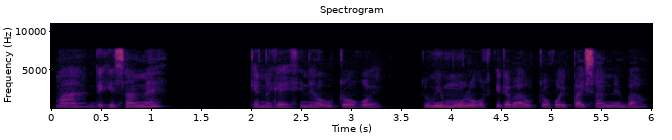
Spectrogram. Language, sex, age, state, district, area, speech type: Assamese, female, 60+, Assam, Morigaon, rural, spontaneous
